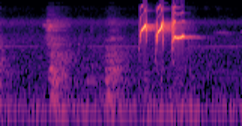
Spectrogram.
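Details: Male cinereous tit (gelatik batu), an energetic singer used as a lure: two soft rustling sounds, then a quick pair of high sharp notes and a level whistled tail.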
